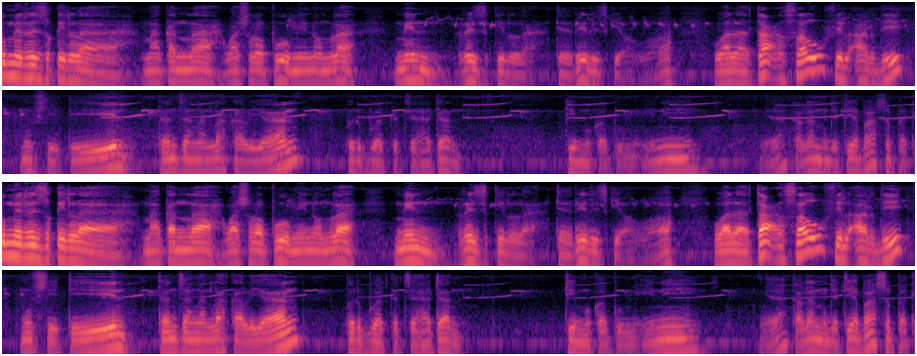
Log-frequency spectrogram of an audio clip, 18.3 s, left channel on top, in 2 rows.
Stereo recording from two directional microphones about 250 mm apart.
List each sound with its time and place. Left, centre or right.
0.0 s speech: right
4.6 s speech: right
6.5 s a sound: right
7.2 s speech: right
15.1 s speech: right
